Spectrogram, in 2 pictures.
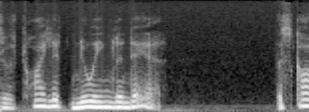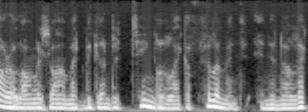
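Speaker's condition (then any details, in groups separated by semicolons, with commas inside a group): No condition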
